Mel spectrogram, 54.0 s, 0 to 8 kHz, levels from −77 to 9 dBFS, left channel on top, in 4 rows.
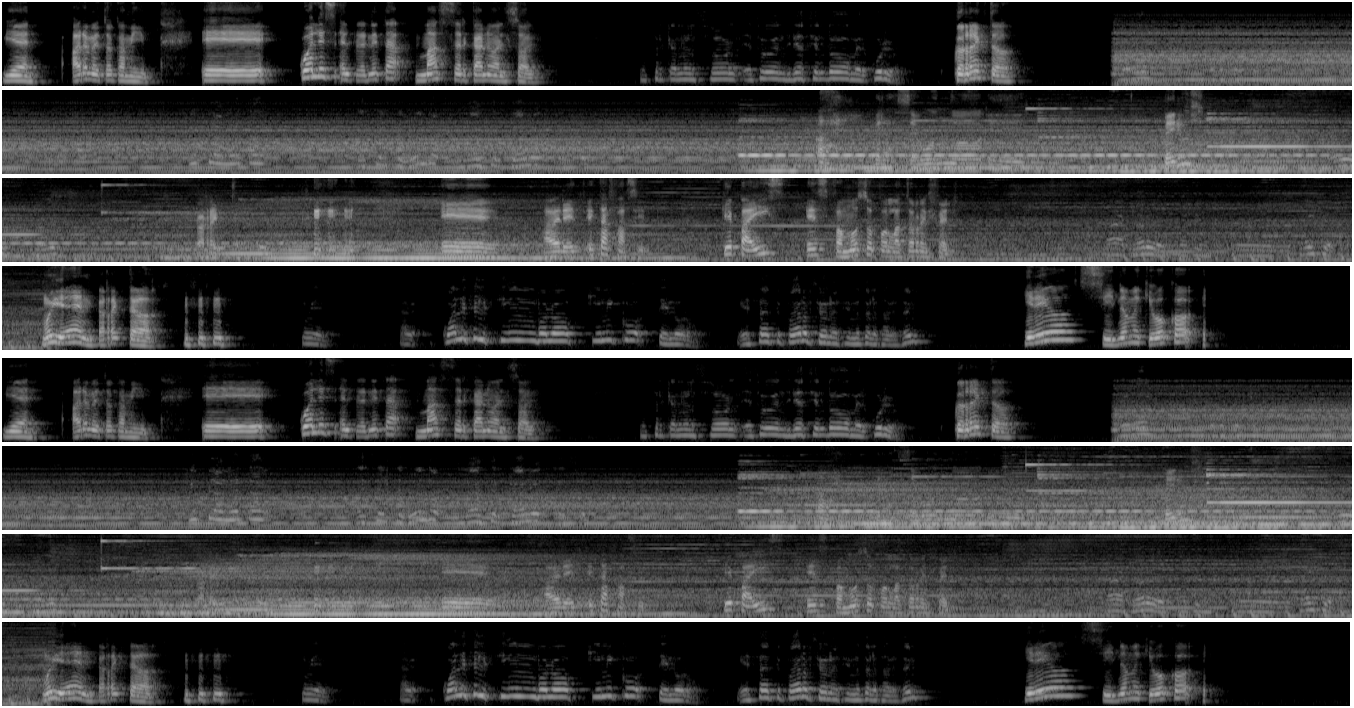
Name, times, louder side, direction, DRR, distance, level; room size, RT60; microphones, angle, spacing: voice 1, 0.0-0.4 0.7-2.7 3.0-5.4 9.5-10.1 21.6-24.1 25.1-25.6 28.9-29.2 30.1-31.0 31.4-32.0 32.4-33.5 34.2-36.5 40.9-42.8 50.7-52.5, left 5 dB, 55° left, 0.5 m, -27 dB
voice 2, 6.5-9.0 11.2-12.7 13.4-13.6 13.9-14.2 15.3-16.2 17.0-19.5 26.7-27.7 28.8-29.8 38.0-40.4 43.5-43.8 44.5-47.5 47.9-49.8, right 1 dB, 10° right, 0.5 m, -38 dB
sound 1, 11.1-29.4, left 3 dB, 80° left, 1.6 m, -35 dB
sound 2, 20.9-33.8, equal, 55° right, 0.8 m, -27 dB
sound 3, 23.5-41.1, right 2 dB, 85° right, 3.7 m, -38 dB
12.0 x 11.5 x 4.0 m
head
